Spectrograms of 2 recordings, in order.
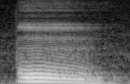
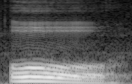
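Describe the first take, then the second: First: The vowel is nasal, with air through the nose. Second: The vowel is closed, with lips rounded tight.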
